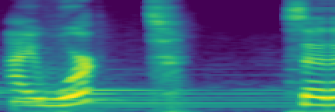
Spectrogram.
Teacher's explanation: this ed sounds like a T.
